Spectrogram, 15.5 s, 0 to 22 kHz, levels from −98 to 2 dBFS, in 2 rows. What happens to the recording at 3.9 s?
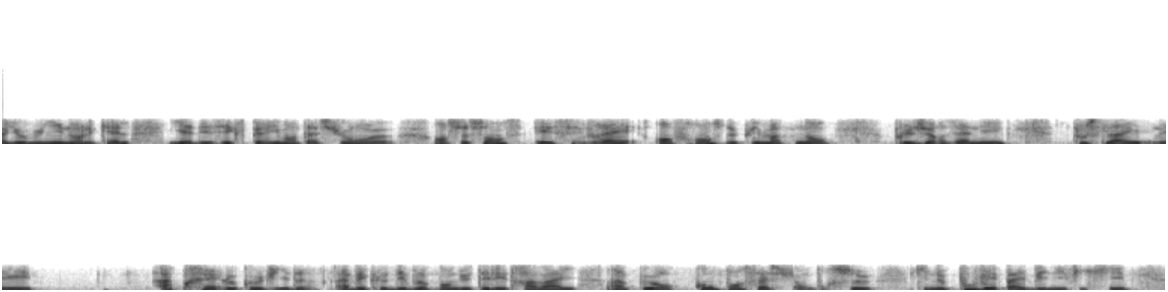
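VoIP packet loss concealed by the speech codec occurs from 3.81 to 3.89 s, just before "vrai en". The decoder repeats its last pitch and vocal tract filter at falling gain, so the gap becomes a brief, fading smear. The length of about 40 ms fits four missing 10 ms frames. Here, as throughout, the G.729 codec limits the audio to 150 Hz–3.7 kHz and rebuilds speech from sparse pulses, giving a plainly rough, synthetic edge.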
